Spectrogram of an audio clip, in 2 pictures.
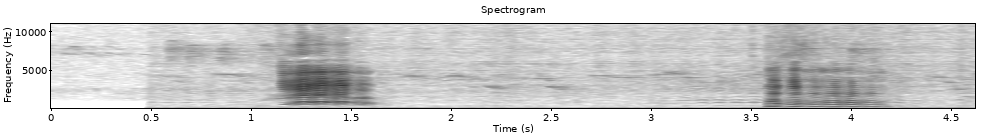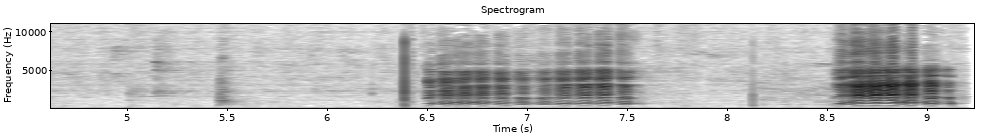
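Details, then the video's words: A farm goat gives four quavering, nasal bleats spaced a couple of seconds apart, the later ones longer, over a steady low hum. "animal sounds : chicken, duck, sheep, goat, cow"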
